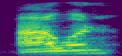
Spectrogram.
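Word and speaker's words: hour: आप देख लीजिए जो भी वर्ड्स यहाँ पे 6 वर्ड्स लिखा है ऊपर, 6 वर्ड्स में सबका एच साइलेंट होता है।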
